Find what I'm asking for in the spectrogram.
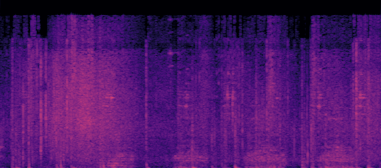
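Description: Horse hoofbeats from riding in the game Red Dead Online: a steady, repeated clip-clop of galloping or trotting hooves, close and fairly loud, with no talk over it.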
